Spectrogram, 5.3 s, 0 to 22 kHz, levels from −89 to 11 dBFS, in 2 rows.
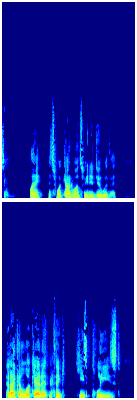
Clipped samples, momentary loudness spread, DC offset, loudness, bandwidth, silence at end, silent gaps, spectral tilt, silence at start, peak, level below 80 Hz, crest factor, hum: under 0.1%; 16 LU; under 0.1%; -27 LUFS; 11 kHz; 0.4 s; 0.27-0.55 s, 0.84-0.91 s, 2.34-2.41 s, 2.63-2.73 s, 3.96-4.12 s; -6.5 dB/octave; 0 s; -4 dBFS; -68 dBFS; 22 dB; none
